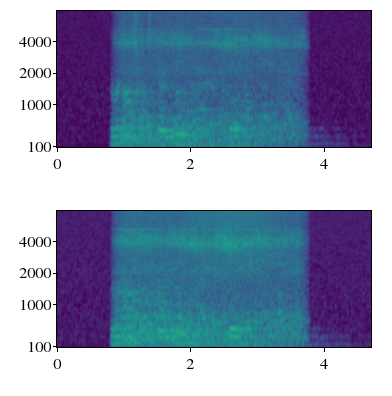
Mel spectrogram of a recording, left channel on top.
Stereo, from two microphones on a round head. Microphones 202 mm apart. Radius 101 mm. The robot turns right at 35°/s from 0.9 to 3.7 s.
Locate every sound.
0.8 s a man speaking: 50° left, 1.6 m; by 2.9 s 120° left, 1.6 m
